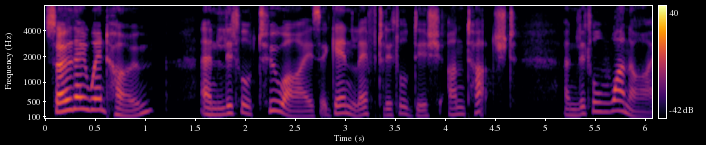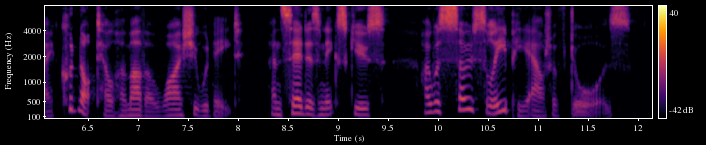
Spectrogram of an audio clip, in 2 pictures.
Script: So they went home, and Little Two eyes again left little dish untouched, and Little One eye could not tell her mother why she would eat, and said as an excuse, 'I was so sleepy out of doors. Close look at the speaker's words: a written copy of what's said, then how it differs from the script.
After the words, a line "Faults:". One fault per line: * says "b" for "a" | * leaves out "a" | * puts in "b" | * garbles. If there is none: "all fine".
So they went home, and Little Two eyes again left little dish untouched, and Little One eye could not tell her mother why she would eat, and said as an excuse, 'I was so sleepy out of doors.
Faults:
all fine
